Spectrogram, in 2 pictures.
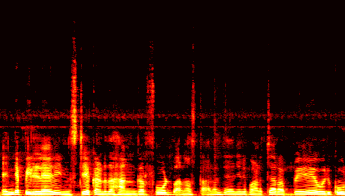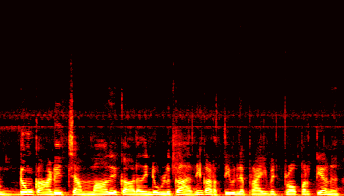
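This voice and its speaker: A woman's voice: on the low side, level tone, moderate pace, hardly any pauses. A woman chatting casually for a vlog, exclaiming often and mixing in English slang. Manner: Malayalam mixed with English slang; exclamatory, full of admiring interjections. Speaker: travel vlogger. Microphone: phone. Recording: noisy outdoor phone video.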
